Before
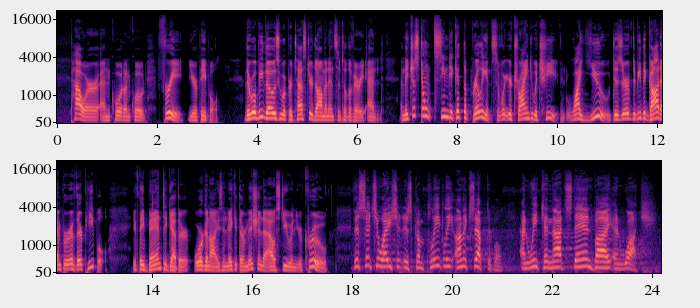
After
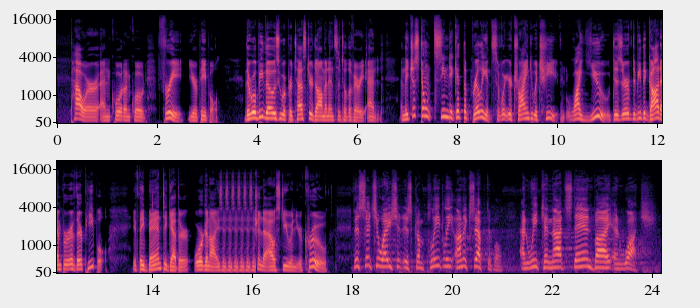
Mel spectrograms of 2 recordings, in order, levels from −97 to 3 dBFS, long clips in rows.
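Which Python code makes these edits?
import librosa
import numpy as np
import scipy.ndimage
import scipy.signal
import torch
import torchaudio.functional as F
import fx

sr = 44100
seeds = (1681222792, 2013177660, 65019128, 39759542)

y = fx.edit(x, sr, fx.stutter_over(start_s=15.34, slice_s=0.12, count=6), tone=tone)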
